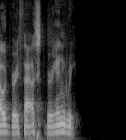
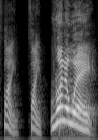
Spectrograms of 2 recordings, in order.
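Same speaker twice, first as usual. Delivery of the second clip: mocking dismissal; 8 semitones higher, 12 dB louder, slower than usual. Mocking pretend reply.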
